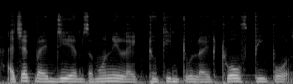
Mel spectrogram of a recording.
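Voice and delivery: ordinary talk, nothing marked

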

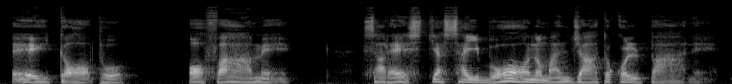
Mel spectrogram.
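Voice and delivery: low, slow monster voice; hungry monster. Acted. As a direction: rumble it like a big hungry beast. Gruffalo threatens mouse.

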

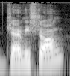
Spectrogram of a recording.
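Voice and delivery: ordinary talk, nothing marked

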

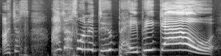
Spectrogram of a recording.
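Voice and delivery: loud, high pleading whine; exasperated plea. Real, not acted. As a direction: throw your hands up and plead.

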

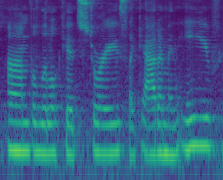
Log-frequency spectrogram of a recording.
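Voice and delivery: ordinary talk, nothing marked

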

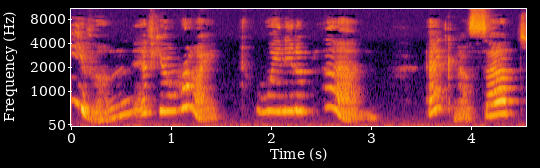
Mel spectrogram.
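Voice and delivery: a prim angel pressing the point; high, firm angel voice; insistent angel. A narrator's reading. Aziraphale voiced in story.

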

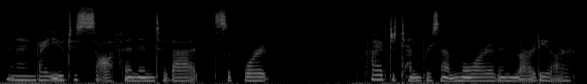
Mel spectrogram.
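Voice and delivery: hushed, even body-scan voice with long pauses; guided meditation. Acted. Guide inviting listeners to scan down the body, guided meditation. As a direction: gently lead a meditation, unhurried, leaving space between phrases.

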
